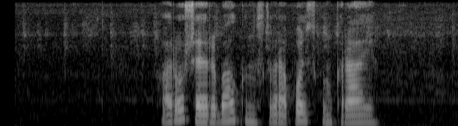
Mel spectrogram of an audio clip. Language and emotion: Russian, sad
